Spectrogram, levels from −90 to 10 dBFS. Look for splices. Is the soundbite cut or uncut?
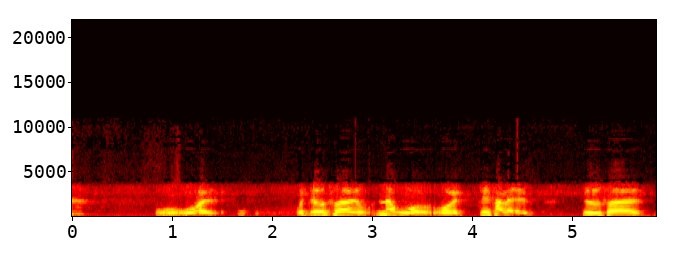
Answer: uncut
